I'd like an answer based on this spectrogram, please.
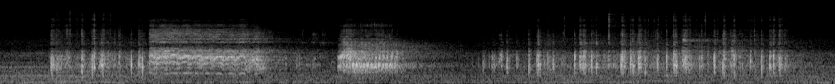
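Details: A young mare beckons to a stallion with a long ringing whinny and a short squeal, surrounded by rapid rattling clicks and clattering hoof-like knocks.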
